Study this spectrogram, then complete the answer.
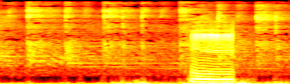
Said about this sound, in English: Uh-oh, it's your cell phone.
